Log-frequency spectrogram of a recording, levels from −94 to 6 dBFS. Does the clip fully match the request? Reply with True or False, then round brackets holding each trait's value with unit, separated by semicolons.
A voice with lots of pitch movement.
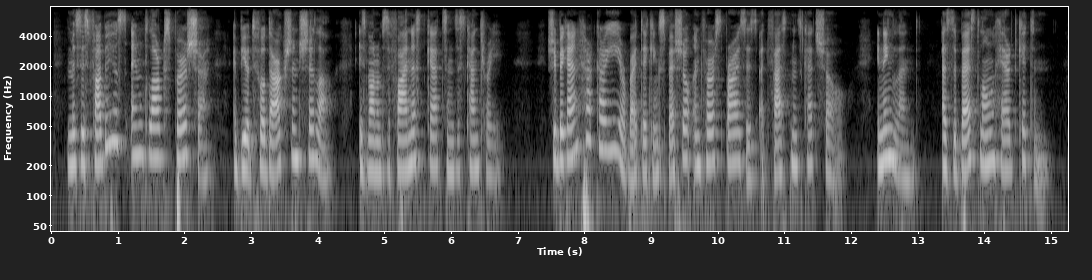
False (4.2 semitones)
